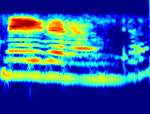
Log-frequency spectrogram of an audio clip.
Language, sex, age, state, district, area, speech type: Kannada, female, 60+, Karnataka, Tumkur, rural, conversation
